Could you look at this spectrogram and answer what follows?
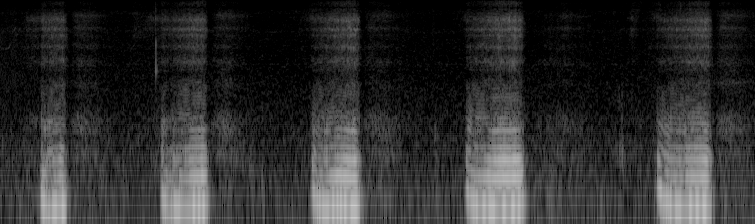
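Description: Five loud, rattling inhaled snores at a regular pace, roughly sixteen breaths a minute, with quiet exhalations between; snoring.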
